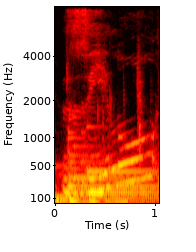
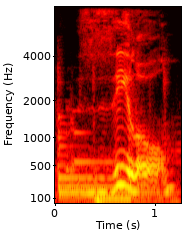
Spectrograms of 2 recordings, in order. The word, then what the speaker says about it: Zeelool: did a partnership with zelul am i pronouncing i should know how to pronounce who i'm doing a partnership with if i'm pronouncing it based off of the spelling it's zeelo i am a huge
